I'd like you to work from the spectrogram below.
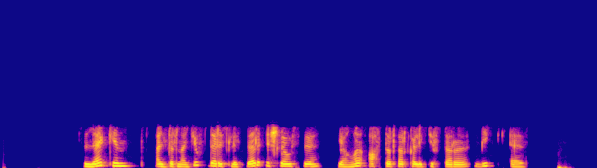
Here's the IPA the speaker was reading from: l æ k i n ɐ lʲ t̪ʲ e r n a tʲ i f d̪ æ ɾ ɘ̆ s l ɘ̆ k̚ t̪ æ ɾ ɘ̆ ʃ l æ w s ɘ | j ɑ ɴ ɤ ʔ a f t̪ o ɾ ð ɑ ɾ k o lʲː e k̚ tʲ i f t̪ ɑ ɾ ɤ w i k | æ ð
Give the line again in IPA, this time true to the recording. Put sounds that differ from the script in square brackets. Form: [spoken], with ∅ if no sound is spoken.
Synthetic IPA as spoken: l æ k i n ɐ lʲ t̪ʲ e r n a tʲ i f d̪ æ ɾ ɘ̆ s l ɘ̆ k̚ t̪ æ ɾ ɘ̆ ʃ l æ w s ɘ | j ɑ ɴ ɤ ʔ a f t̪ o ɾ ð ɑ ɾ k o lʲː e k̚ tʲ i f t̪ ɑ ɾ ɤ [b] i k | æ ð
